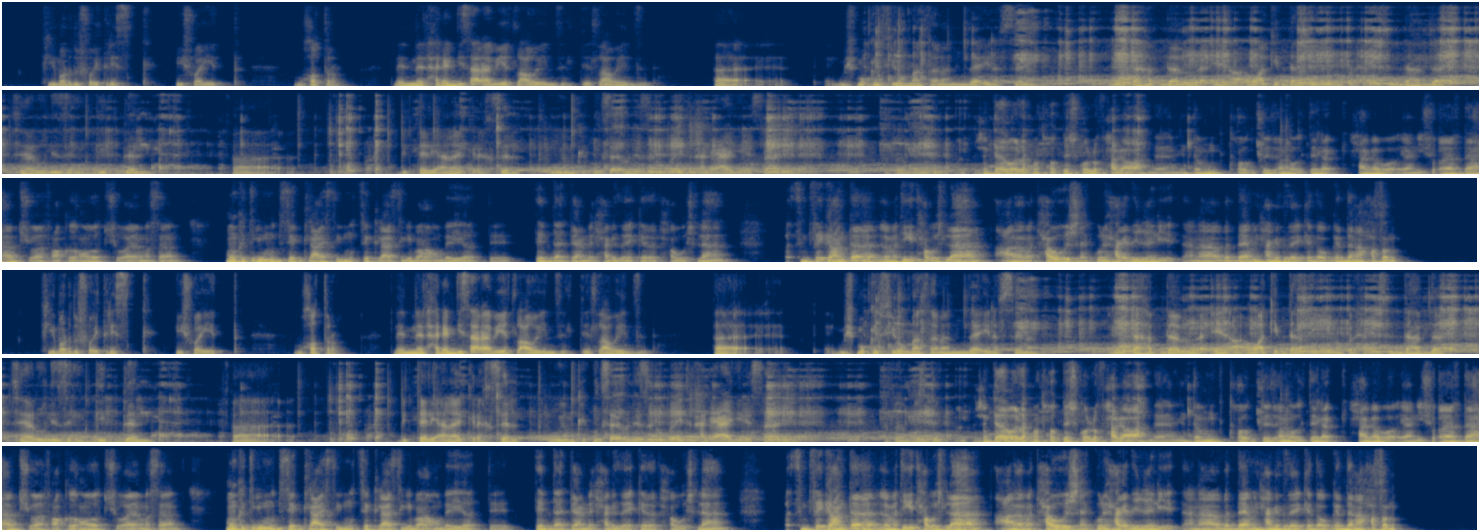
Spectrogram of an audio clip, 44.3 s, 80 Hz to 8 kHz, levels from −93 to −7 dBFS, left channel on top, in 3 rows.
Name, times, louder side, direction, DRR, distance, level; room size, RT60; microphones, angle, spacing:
voice 1, 0.4-1.3 1.7-2.2 2.9-3.4 3.9-6.5 7.1-7.8 8.3-10.4 11.0-14.5 14.9-16.3 17.1-17.7 18.7-22.7 23.6-24.2 26.8-27.0 36.5-36.8, right 3 dB, 90° right, 0.9 m, -27 dB
sound 1, 8.5-27.8, equal, 5° left, 1.0 m, -32 dB
voice 2, 24.3-31.4 31.8-36.8 37.4-43.5, right 2 dB, 35° right, 0.6 m, -24 dB
8.8 x 3.5 x 3.2 m
head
